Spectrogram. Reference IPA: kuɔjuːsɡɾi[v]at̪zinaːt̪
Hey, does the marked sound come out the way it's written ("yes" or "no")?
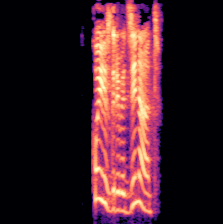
no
